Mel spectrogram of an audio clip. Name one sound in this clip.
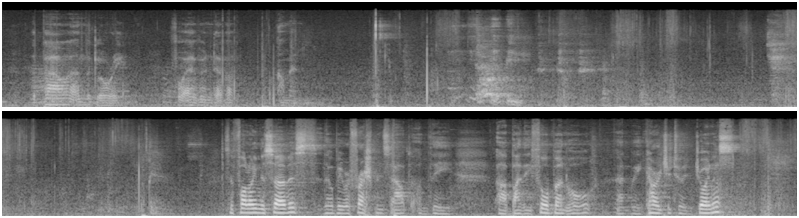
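An elderly man speaks calmly through a microphone in a large echoing room.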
